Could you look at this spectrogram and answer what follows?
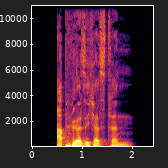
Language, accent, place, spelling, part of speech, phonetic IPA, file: German, Germany, Berlin, abhörsichersten, adjective, [ˈaphøːɐ̯ˌzɪçɐstn̩], De-abhörsichersten.ogg
- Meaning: 1. superlative degree of abhörsicher 2. inflection of abhörsicher: strong genitive masculine/neuter singular superlative degree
